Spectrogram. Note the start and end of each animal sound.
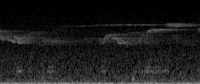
0.0s-2.0s: Red-eyed Vireo (Vireo olivaceus)
0.4s-2.0s: Black-throated Green Warbler (Setophaga virens)

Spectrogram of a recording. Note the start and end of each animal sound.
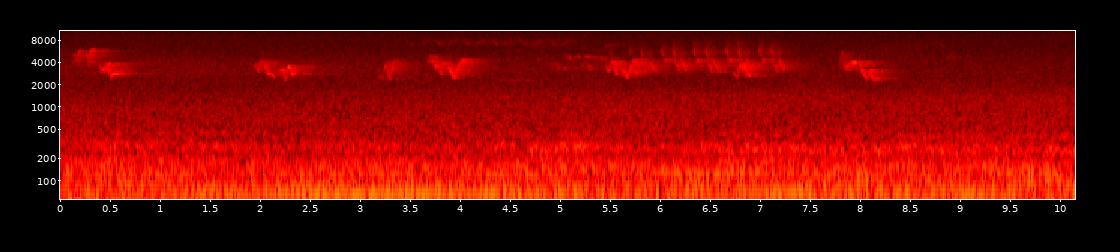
0.0s-8.7s: Red-eyed Vireo (Vireo olivaceus)
3.2s-5.4s: Black-and-white Warbler (Mniotilta varia)
5.1s-7.5s: Ovenbird (Seiurus aurocapilla)

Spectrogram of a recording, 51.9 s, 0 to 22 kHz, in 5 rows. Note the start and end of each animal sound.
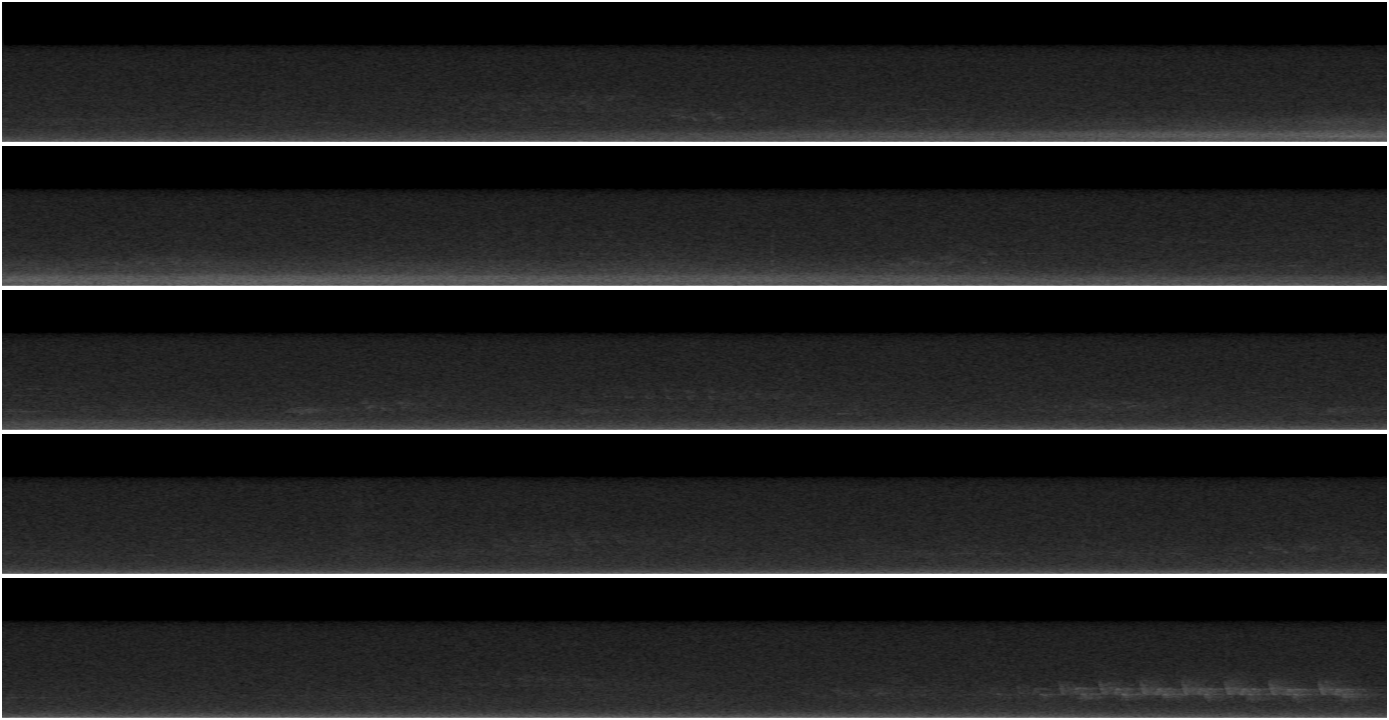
3.6s-4.5s: Hermit Thrush (Catharus guttatus)
25.1s-26.9s: Yellow-rumped Warbler (Setophaga coronata)
47.5s-51.9s: Ovenbird (Seiurus aurocapilla)

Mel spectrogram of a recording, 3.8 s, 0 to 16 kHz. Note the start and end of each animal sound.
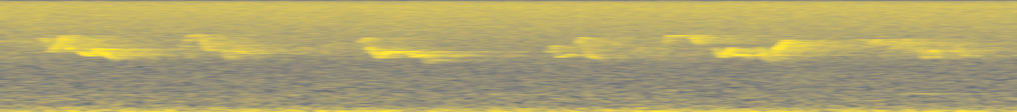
0.0s-3.8s: Red-eyed Vireo (Vireo olivaceus)

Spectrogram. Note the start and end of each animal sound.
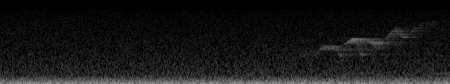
3.1s-4.4s: Swainson's Thrush (Catharus ustulatus)

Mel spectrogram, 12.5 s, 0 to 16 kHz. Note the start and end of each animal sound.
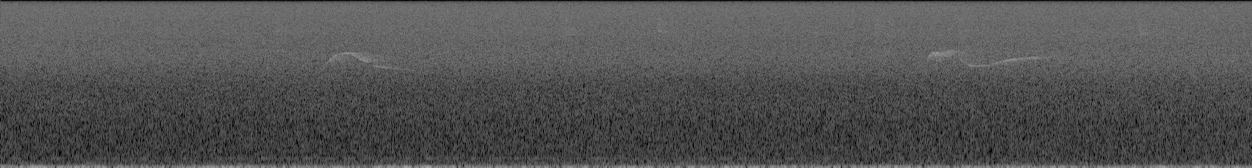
3.2s-4.3s: Eastern Wood-Pewee (Contopus virens)
9.2s-10.7s: Eastern Wood-Pewee (Contopus virens)

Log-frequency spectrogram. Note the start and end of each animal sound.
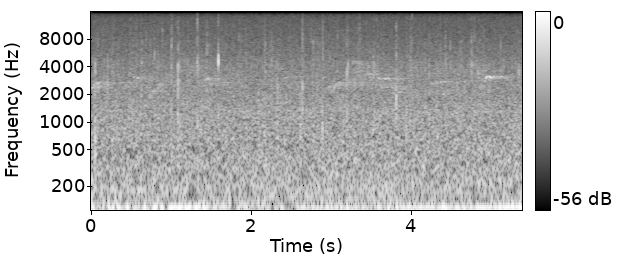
0.0s-1.5s: Red-eyed Vireo (Vireo olivaceus)
0.0s-1.8s: American Robin (Turdus migratorius)
2.9s-5.4s: American Robin (Turdus migratorius)

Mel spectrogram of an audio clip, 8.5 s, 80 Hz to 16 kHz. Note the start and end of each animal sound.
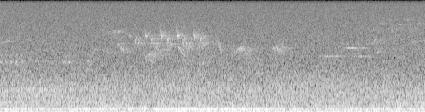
0.0s-1.6s: Red-breasted Nuthatch (Sitta canadensis)
2.6s-4.2s: Ovenbird (Seiurus aurocapilla)
2.7s-5.9s: Scarlet Tanager (Piranga olivacea)
6.3s-7.6s: Hermit Thrush (Catharus guttatus)
7.3s-8.5s: Blackburnian Warbler (Setophaga fusca)

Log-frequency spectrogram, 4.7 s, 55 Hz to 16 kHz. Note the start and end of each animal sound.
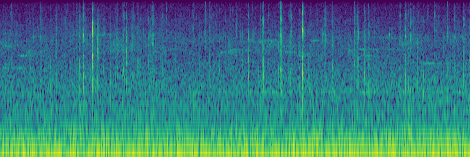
2.2s-4.0s: American Robin (Turdus migratorius)

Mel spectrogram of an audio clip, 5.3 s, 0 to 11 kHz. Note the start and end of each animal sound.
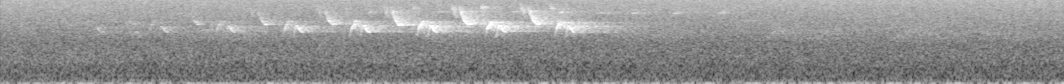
0.4s-3.1s: Ovenbird (Seiurus aurocapilla)

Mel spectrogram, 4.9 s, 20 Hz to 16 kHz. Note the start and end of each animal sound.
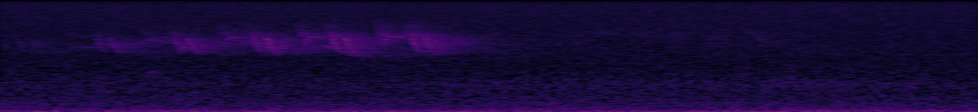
0.1s-2.4s: Ovenbird (Seiurus aurocapilla)

